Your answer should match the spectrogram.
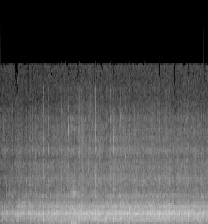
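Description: Audience applauding, swelling over the first second or so and then holding steady.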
